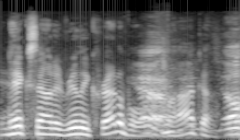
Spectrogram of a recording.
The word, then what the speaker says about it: Oaxaca: Online, Carmen has spelled it phonetically JUA-HA-KA, like Juan, like you say Juan. But then somebody might think it's a hard J. Oaxaca. Yeah. W-A. I would have done W, yeah. So you W-A-H.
